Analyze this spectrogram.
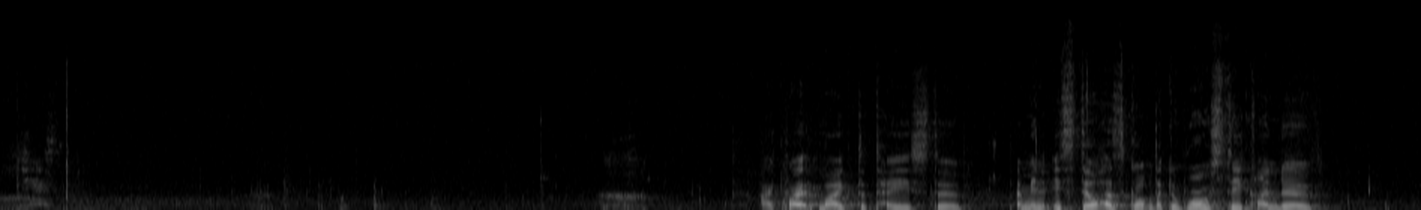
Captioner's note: sips tea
